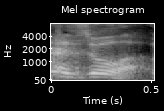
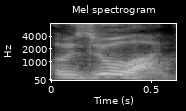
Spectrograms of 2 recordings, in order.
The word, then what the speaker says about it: Azulon: I kept missing a syllable. – No, there. Not Azula, Azulon, the fire.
